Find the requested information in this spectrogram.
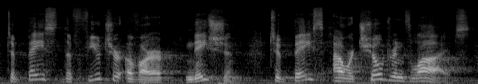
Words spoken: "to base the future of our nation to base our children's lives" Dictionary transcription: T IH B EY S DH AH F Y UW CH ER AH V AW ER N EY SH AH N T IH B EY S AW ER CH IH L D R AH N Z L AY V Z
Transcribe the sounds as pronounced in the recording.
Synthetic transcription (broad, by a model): T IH B EY S DH AH F Y UW CH ER AH V AW ER N EY SH AH N T IH B EY S AW ER CH IH L D R AH N Z L AY V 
